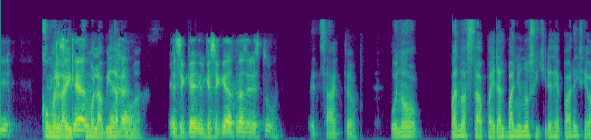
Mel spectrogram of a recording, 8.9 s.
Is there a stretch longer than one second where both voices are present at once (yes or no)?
yes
